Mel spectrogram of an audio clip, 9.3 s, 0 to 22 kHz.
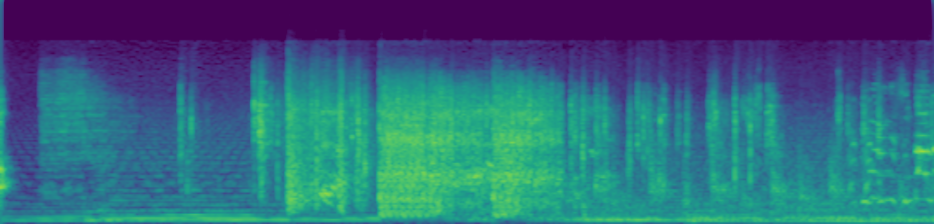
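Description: Gunfire erupts in a 1986 Filipino action film as a soldier is shot: loud, dense bursts of shots and heavy thuds over several seconds, mixed with urgent shouting voices.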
